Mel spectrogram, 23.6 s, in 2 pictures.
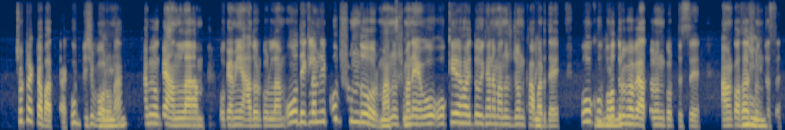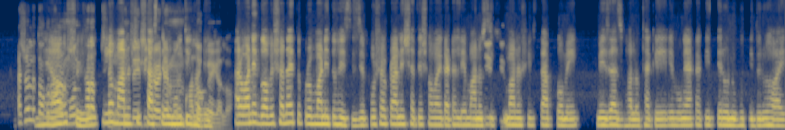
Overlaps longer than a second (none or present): present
